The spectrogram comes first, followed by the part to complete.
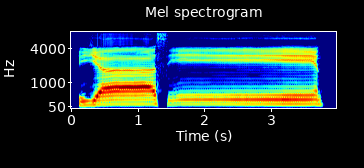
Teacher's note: نون چونکہ غیر قلقلہ ہے تو جب اس پر وقف ہوگا یا رکیں گے تو آواز لوٹ کر نہیں آئے گی۔ یاسین، یہ تو کے اوپر کھڑی زبر ہے، 1 الف کے برابر کھینچیں گے اور سین کے اوپر مد ہے تو اس کو 4 الف کے برابر کھینچ کر پڑھیں گے۔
